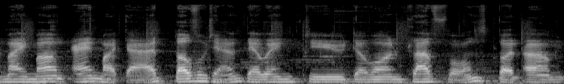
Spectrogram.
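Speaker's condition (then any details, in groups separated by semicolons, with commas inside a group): Down syndrome; intellectual disability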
